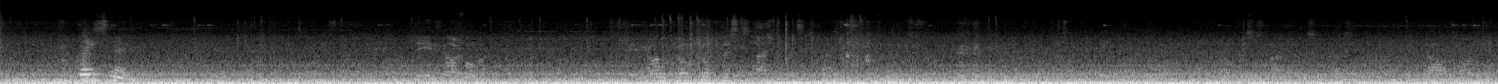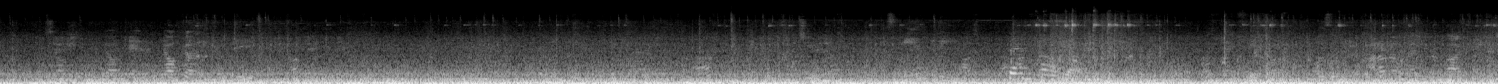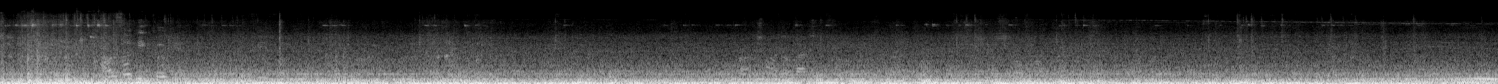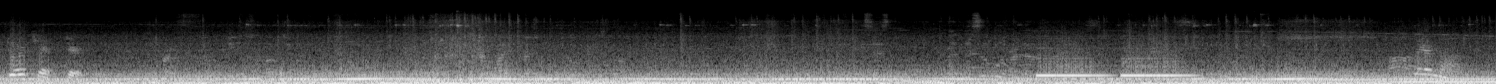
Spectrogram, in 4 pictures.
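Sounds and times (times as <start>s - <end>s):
bus drivetrain and road rumble: 0.0s - 59.9s
thin steady whine: 55.2s - 57.7s.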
